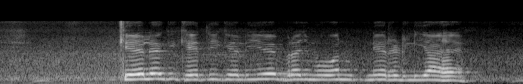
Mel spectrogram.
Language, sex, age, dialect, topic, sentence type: Hindi, male, 18-24, Kanauji Braj Bhasha, banking, statement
